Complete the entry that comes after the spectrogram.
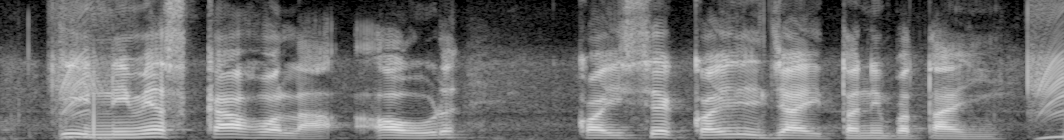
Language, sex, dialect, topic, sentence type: Bhojpuri, male, Northern, banking, question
